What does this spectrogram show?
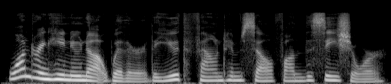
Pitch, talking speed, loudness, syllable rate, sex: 185 Hz, 200 wpm, -17 LUFS, 4.8 syllables/s, female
